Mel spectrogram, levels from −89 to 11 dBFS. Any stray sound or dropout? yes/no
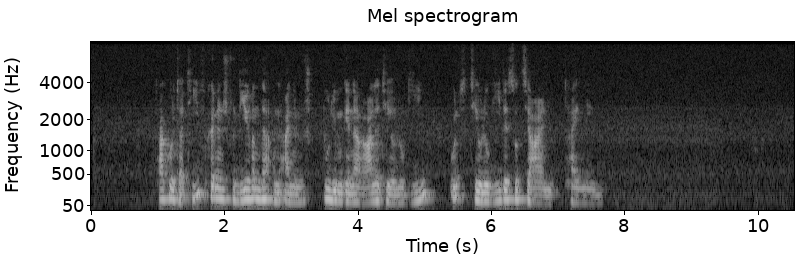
no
